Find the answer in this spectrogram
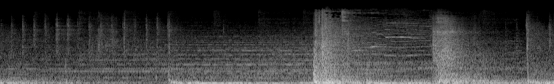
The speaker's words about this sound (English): Agent Strahm proceeds cautiously through an open steel door. He moves round another corner, and still with his gun raised, he kicks open another door.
